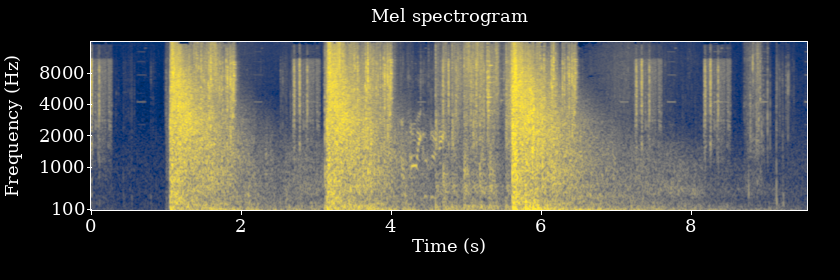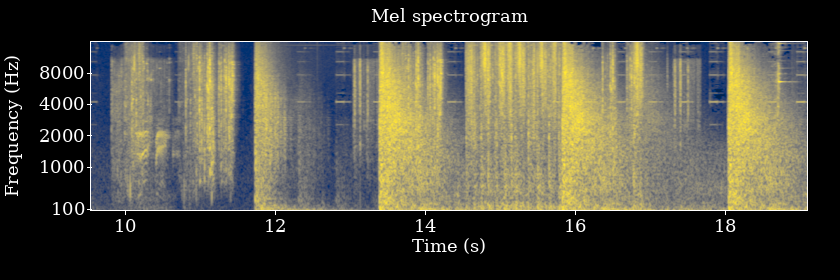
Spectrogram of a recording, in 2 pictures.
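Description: A sniper rifle fires loud, booming shots that ring out and fade.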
